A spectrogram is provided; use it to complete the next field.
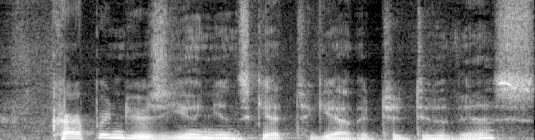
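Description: A man with an American accent and a normal speaking voice, medium-pitched, lively in intonation, at a moderate pace. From Boston, US. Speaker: professor. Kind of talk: interview.

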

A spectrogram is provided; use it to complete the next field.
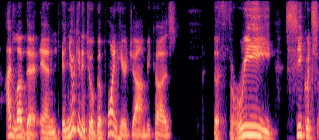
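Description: Speaking at a fairly slow pace, a man with a medium-pitched, somewhat breathy voice moves through very wide pitch swings. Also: quiet background. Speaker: podcast host. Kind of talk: casual interview.

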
